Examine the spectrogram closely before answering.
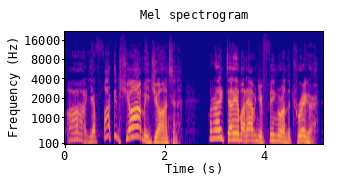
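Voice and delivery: high, loud, pained complaint; strained outburst, speeding up at the end; exasperated scolding. A narrator's reading. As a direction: chew out a buddy for shooting you. Wounded man scolds friend who shot him.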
